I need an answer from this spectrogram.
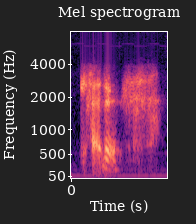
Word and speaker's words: Qatar: Oh, Qatar. I pronounce it the way I told me to pronounce it, and that's when I was living there.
